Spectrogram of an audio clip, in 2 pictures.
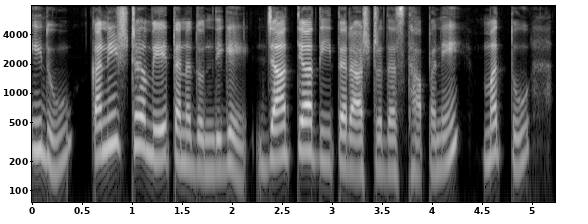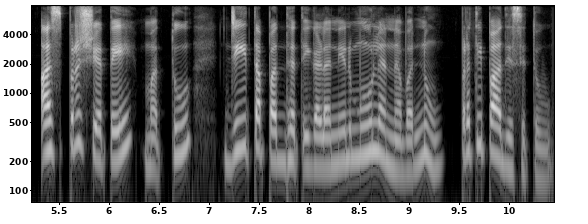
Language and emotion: Kannada, neutral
